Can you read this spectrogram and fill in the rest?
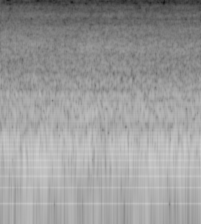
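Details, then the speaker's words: Hyundai portable air conditioner after leak repair and recharge: steady even hum with low compressor tone and smooth fan rush; no longer icing up, running cold and normal. "But you can see it's not it's not icing up. Before it was icing up straight away as soon as you turn it on."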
